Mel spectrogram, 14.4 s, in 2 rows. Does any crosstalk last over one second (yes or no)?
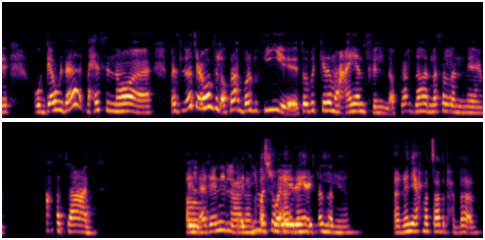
yes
